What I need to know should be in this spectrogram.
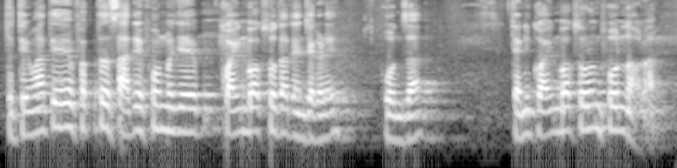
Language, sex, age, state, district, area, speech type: Marathi, male, 60+, Maharashtra, Pune, urban, spontaneous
